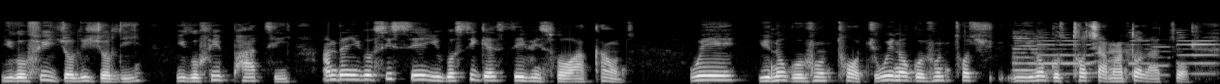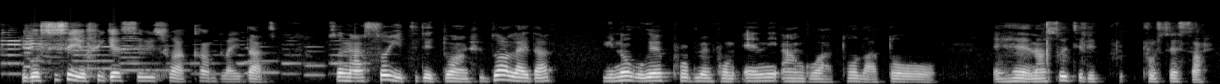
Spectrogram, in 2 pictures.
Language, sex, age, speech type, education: Nigerian Pidgin, female, 30-45, spontaneous, tertiary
